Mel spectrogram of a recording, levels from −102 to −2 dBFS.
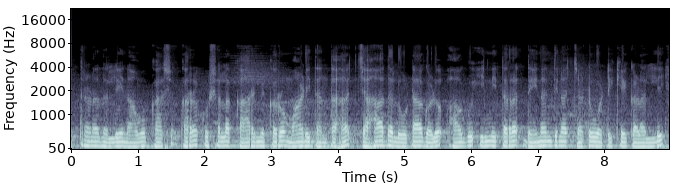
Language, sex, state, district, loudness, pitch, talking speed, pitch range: Kannada, male, Karnataka, Shimoga, -19 LUFS, 120 Hz, 75 wpm, 110-125 Hz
